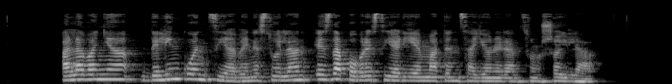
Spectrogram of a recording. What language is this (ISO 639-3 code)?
eus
